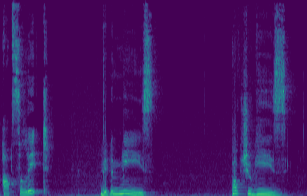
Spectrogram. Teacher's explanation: secondary stress on the first syllable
